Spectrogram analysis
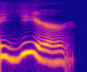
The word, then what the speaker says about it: year: So, to say year, we want to say ear, which is the vowel, and add a yuh sound before.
